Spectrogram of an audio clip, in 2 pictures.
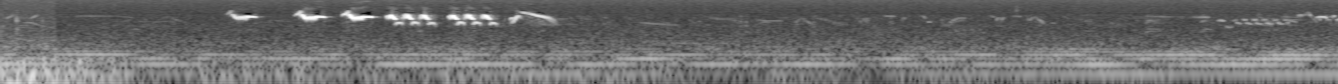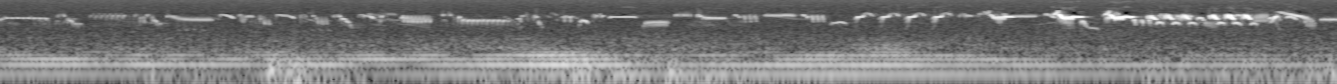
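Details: Male common reed bunting singing territorial song from bushes/reed beds at Higham Marshes, Kent, England: short jangly phrases of quick high notes ending in a brief flourish, repeated after pauses, over a steady low hum.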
